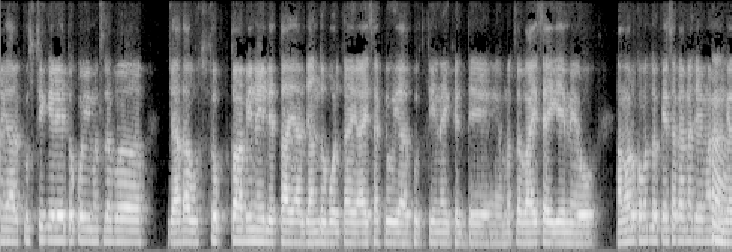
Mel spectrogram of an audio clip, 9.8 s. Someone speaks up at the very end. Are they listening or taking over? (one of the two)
listening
